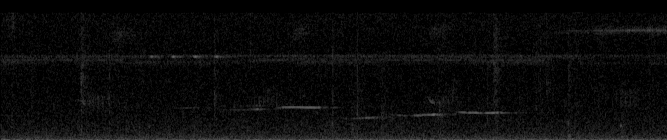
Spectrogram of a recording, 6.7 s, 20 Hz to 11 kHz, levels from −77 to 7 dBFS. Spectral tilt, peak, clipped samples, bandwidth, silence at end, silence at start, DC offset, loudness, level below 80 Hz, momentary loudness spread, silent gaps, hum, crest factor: -2.5 dB/octave; -32 dBFS; under 0.1%; 10.5 kHz; 0 s; 0 s; under 0.1%; -52 LUFS; -56 dBFS; 4 LU; none; none; 18 dB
